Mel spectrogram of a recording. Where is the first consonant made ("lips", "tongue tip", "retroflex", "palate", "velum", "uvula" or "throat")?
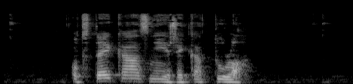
throat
